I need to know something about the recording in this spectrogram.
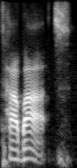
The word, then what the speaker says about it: tabot: our tabbots he said the tabots pronounced tabats are replicas of the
